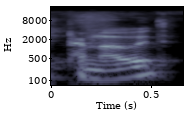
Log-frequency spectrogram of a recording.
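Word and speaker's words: Pramodh: name is spelled p-r-a-m-o-d-h his name is promote right um and we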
